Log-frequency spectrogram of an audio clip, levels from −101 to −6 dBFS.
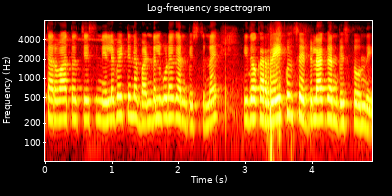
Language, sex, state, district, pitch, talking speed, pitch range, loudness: Telugu, female, Andhra Pradesh, Sri Satya Sai, 230 Hz, 135 wpm, 215-240 Hz, -20 LUFS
